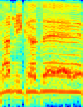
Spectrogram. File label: "kamikaze", Norwegian; Worms Armageddon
